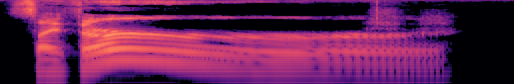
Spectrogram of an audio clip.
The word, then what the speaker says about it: Scyther: Scythar is getting a new evolution. Is that Scythar? Is that how you pronounce that? Scyther? – Yeah. – Scyther is getting a new evolution called Cleavor, which is very clever of them.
